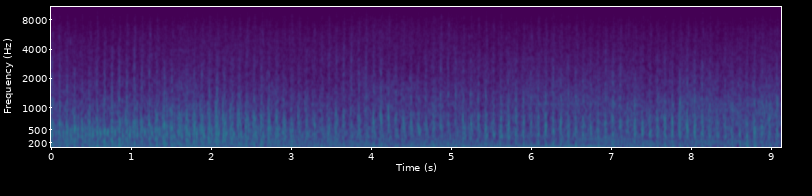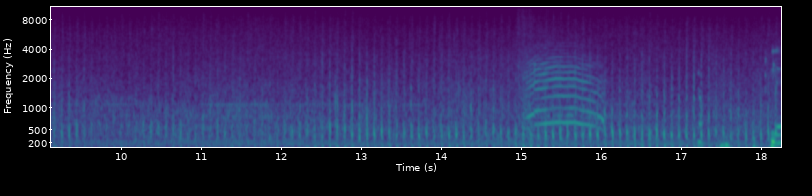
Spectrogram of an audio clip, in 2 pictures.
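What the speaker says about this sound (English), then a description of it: "But that's not my helicopter." A helicopter in the video game Project Zomboid flies overhead, a steady rotor drone that holds throughout and swells louder toward the end, with a brief sharper sweep near the close.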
